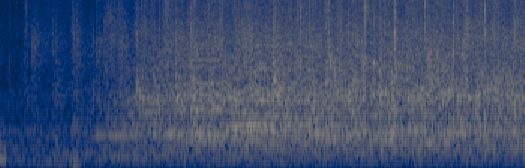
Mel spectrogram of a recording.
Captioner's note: cheers and applause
